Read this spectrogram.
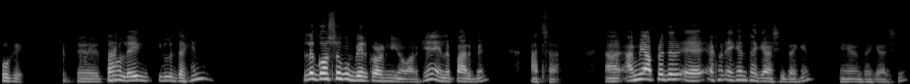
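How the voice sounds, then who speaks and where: A man's voice: high voice, sing-song, fast, pauses often, a little mellow, no room sound, highs cut off. A man teaching math in a live online lecture, repeating steps and quizzing his students as he works through sums.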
